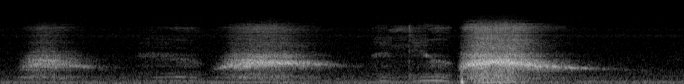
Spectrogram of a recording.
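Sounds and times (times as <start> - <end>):
voice imitating a wolf blowing hard: 0.2 - 3.5, 4.6 - 6.0.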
